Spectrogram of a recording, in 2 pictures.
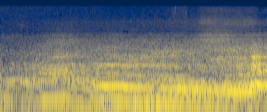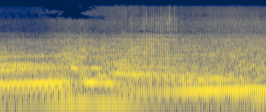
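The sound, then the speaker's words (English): A loud Mustang race car engine roars past, its deep tone rising and shifting as it accelerates hard, with a thick, continuous mechanical drone throughout and no voices. “Mustang. Bit of a point and shoot car. Definitely. Slow in and then on the gas.”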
